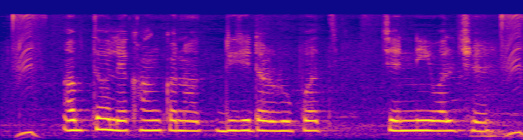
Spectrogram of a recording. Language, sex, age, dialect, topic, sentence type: Magahi, female, 18-24, Northeastern/Surjapuri, banking, statement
